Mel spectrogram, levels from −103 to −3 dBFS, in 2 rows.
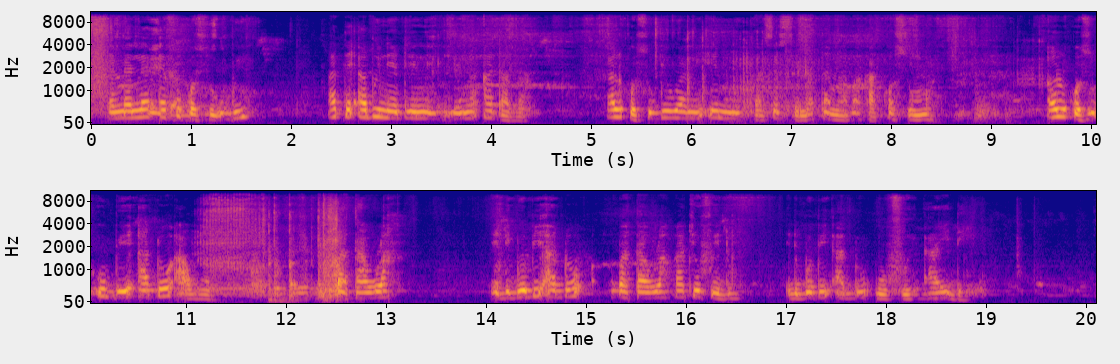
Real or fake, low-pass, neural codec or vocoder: fake; 9.9 kHz; vocoder, 44.1 kHz, 128 mel bands, Pupu-Vocoder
